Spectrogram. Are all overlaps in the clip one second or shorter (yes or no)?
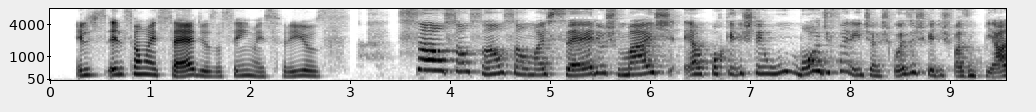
yes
